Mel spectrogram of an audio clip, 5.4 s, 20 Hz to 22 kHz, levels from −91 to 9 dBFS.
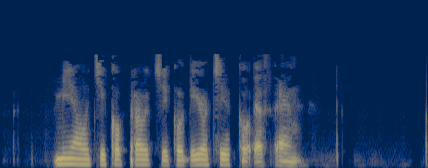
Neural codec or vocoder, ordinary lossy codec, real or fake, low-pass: codec, 16 kHz, 1 kbps, FreqCodec, larger model; MP3, 24 kbps; fake; 7.2 kHz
